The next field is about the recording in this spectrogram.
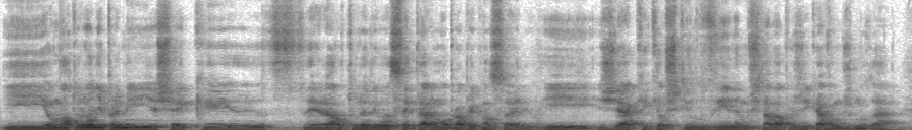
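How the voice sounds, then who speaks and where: This guest osteopath, a man in his forties with a Lisbon-area European Portuguese accent, talks fairly quickly in a low, mellow voice with flat delivery, reflecting and hesitating a lot during a casual interview. The audio is off-mic in an echoey room, with faint ambience and slight background noise.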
